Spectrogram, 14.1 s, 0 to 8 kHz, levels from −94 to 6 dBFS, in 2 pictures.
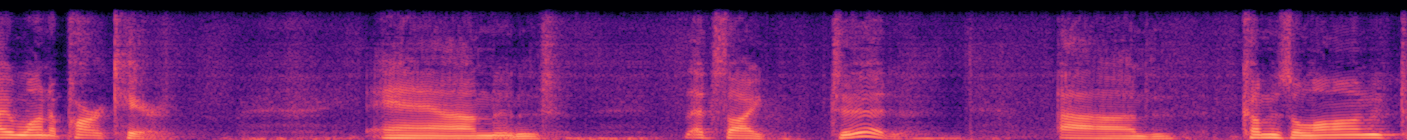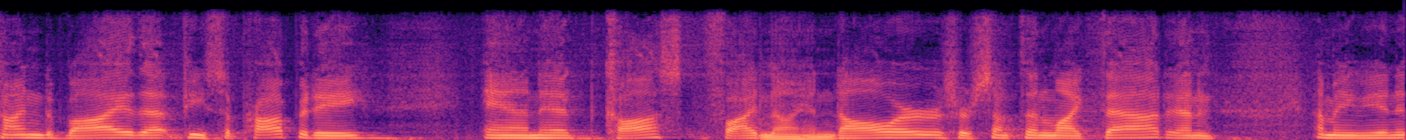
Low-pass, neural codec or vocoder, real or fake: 7.2 kHz; codec, 16 kHz, 0.5 kbps, X-Codec, WavLM features, trained on Multilingual LibriSpeech; fake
